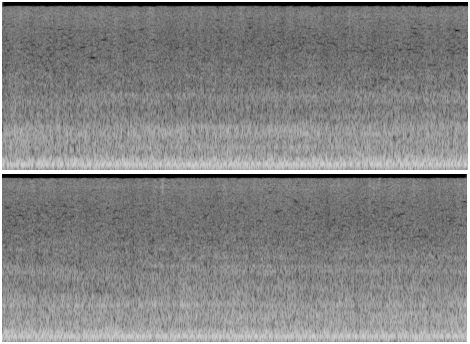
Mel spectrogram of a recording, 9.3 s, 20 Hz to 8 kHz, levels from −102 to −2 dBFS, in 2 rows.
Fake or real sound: real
